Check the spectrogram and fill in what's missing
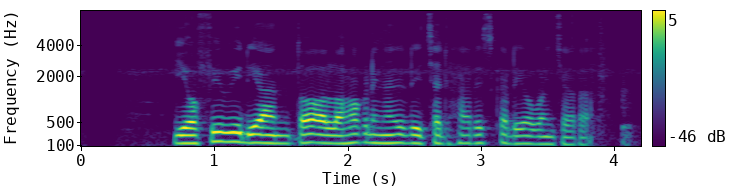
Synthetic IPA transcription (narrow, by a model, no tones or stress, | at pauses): jɔfiwidiant̪ɔːlɔɦɔk̚dəŋaniɾit͡ʃard̚ɦaɾɪskərdiwawaɲt͡ʃaɾa̰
